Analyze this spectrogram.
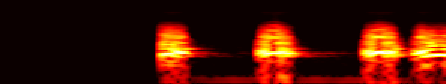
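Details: After silence, the male barred owl calls from the nest box with four loud low hoots, the final pair blurred together and richer in tone.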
